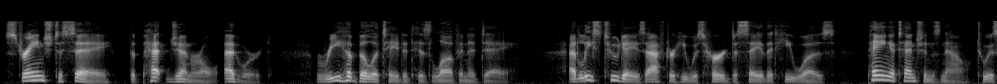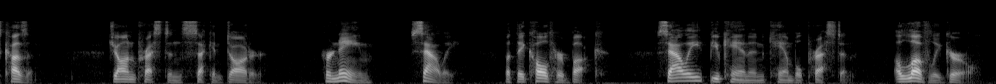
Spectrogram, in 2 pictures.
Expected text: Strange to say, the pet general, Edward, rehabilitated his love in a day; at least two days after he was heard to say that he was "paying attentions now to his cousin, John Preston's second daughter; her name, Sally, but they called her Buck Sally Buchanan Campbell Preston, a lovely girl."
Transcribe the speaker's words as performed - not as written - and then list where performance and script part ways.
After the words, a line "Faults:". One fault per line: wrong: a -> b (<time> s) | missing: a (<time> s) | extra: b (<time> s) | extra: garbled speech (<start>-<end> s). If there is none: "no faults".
Strange to say, the pet general, Edward, rehabilitated his love in a day; at least two days after he was heard to say that he was "paying attentions now to his cousin, John Preston's second daughter; her name, Sally, but they called her Buck Sally Buchanan Campbell Preston, a lovely girl."
Faults:
no faults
